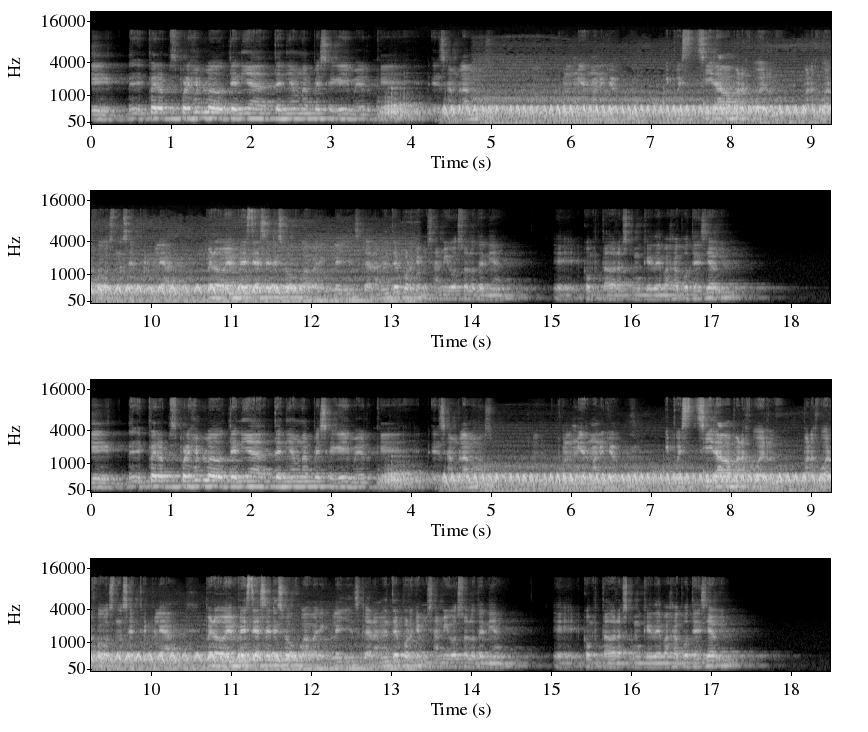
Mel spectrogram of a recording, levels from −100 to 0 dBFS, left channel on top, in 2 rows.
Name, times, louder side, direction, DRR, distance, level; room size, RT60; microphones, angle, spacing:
voice 1, 0.0-5.1 5.5-6.8 7.2-8.6 8.9-14.5 15.0-17.2, right 1 dB, 25° right, 8 dB, 3.5 m, -27 dB
sound 1, 3.5-11.4, equal, 40° left, 6.9 m, -32 dB
sound 2, 4.3-11.9, equal, 5° left, 2.7 m, -23 dB
sound 3, 4.7-13.4, left 1 dB, 60° left, 1.8 m, -37 dB
25.5 x 23.0 x 9.6 m, 1.1 s
head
